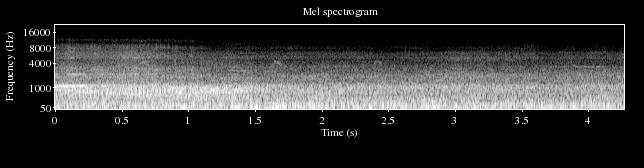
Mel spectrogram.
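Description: Steady city road-traffic noise picked up by a camera on a moving bicycle, with wind rumbling on the microphone.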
